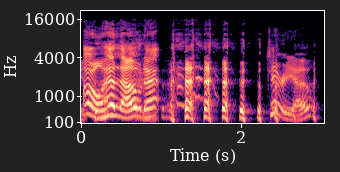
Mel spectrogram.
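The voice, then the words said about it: Put-on Cockney British accent. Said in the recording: “no idea how to do a British accent, right. So it's just Cockney.”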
